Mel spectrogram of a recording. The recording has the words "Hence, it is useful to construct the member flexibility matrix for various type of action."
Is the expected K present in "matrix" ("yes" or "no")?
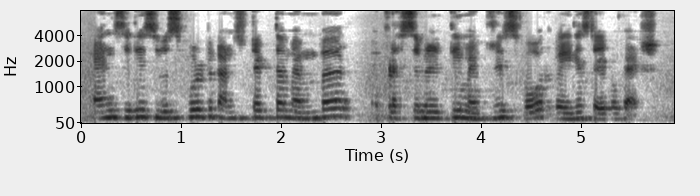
no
